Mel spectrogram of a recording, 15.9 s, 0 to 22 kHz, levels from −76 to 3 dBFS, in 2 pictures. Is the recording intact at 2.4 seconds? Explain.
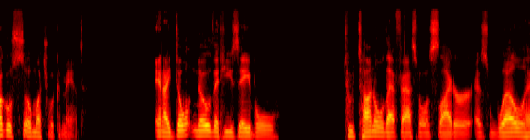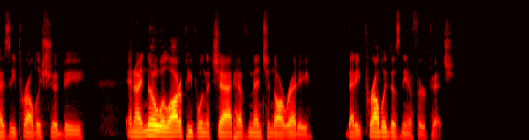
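No. Dropped samples at 2.42 s: the waveform jumps abruptly from one value to a later one, likely because under a millisecond of samples went missing from the stream. Too brief to remove any sound, it is heard as a single sharp click.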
